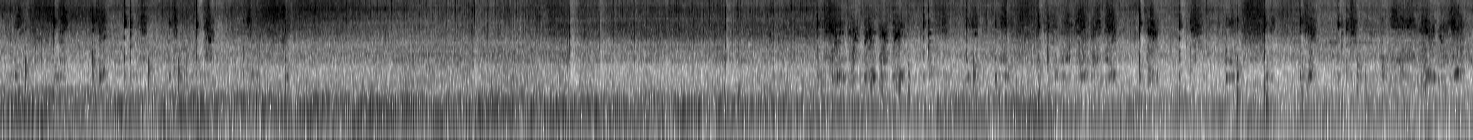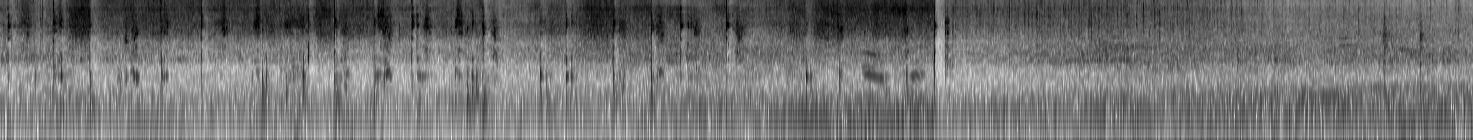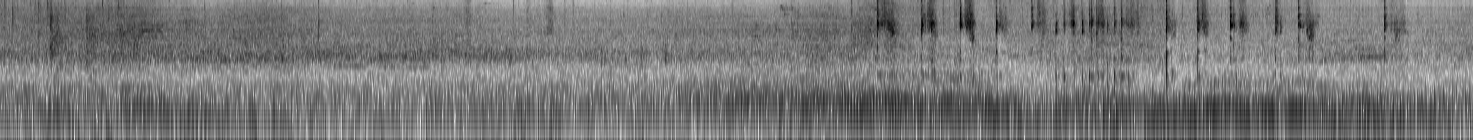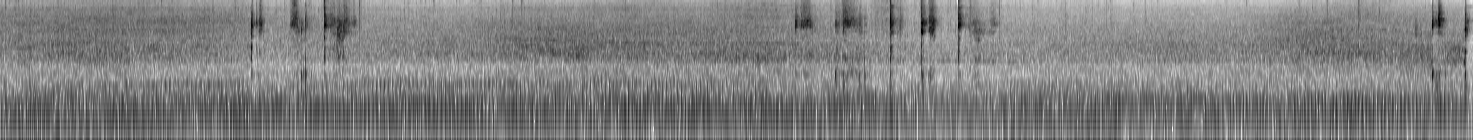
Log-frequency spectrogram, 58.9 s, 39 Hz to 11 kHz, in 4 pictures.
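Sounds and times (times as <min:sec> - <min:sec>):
food sizzling: 0:00.0 - 0:31.2, 0:37.8 - 0:49.4, 0:51.1 - 0:54.6, 0:57.8 - 0:58.9
metal ladle clanking on wok: 0:58.4 - 0:58.9.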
